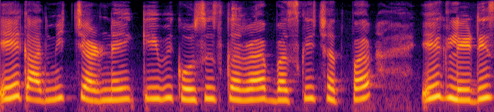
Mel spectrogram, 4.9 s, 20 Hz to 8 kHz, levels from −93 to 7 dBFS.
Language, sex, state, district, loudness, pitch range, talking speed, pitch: Hindi, female, Maharashtra, Gondia, -12 LUFS, 255-285 Hz, 195 wpm, 270 Hz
